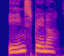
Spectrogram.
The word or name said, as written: enspænder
